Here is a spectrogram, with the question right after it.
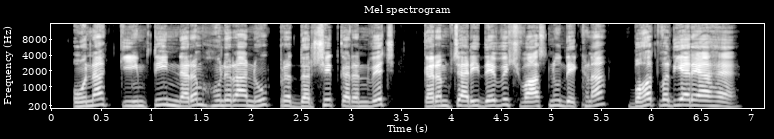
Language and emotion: Punjabi, happy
